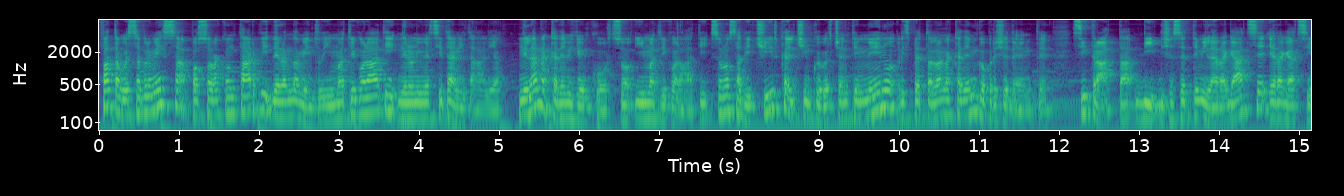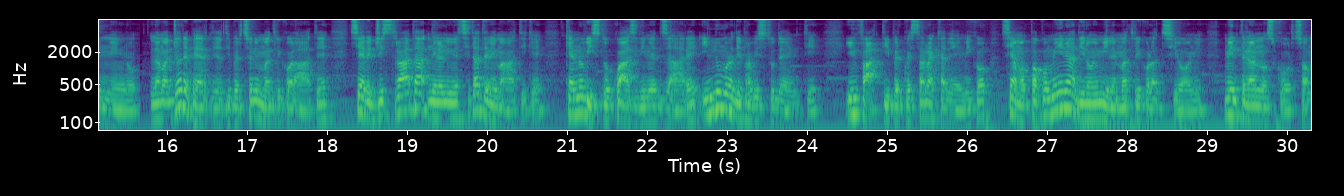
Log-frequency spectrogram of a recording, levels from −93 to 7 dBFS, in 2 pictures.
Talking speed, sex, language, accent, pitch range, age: 145 wpm, male, Italian, native, 95-135 Hz, 10-29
